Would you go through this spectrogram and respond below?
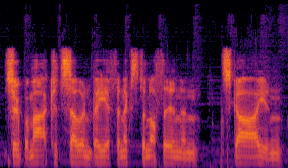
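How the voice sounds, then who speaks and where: A man with a lowish voice on a dull, narrowed line, with guitar music underneath. He talks casually as an interview guest, hesitant and earnest, reflecting as he goes. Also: little pitch movement, moderate pace, fairly bright tone.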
